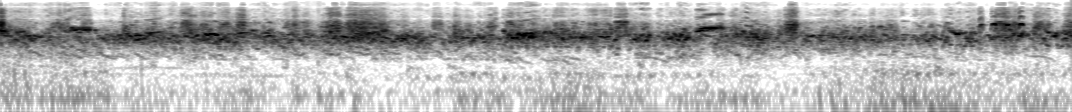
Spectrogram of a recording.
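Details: A flock of budgies in happy chatter, continuous high warbling with quick chip notes and thin whistles overlapping throughout.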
